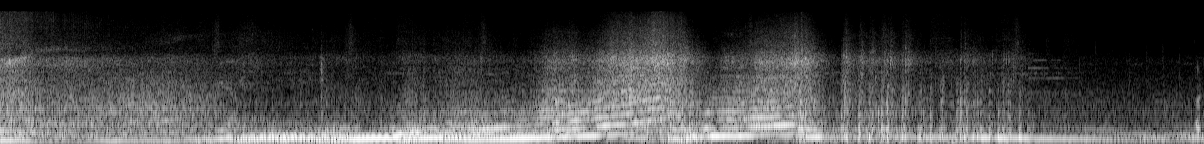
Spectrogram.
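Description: A sports-car engine revving up in a long rise in pitch, then a second rise, after which it settles to a steadier, lower note that fades near the end.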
